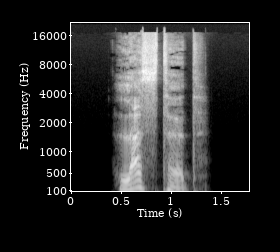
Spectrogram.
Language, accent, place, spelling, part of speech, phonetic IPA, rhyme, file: German, Germany, Berlin, lastet, verb, [ˈlastət], -astət, De-lastet.ogg
- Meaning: inflection of lasten: 1. second-person plural present 2. second-person plural subjunctive I 3. third-person singular present 4. plural imperative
